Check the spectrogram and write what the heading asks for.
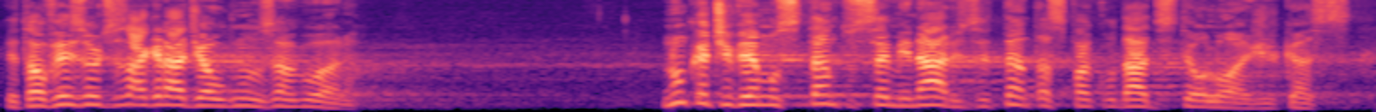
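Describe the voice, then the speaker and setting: A Brazilian man with a Brazilian Portuguese accent preaching a sermon, swinging from loud emphatic peaks to low, quiet asides. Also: lively intonation, normal speed. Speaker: missionary preacher. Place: church. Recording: church hall with long reverb.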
